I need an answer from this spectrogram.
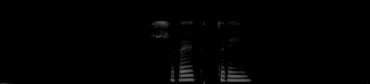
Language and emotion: Russian, neutral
